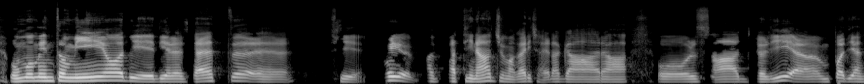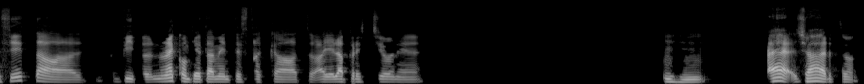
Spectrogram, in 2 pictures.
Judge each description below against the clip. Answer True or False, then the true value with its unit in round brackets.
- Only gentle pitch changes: False (3.7 semitones)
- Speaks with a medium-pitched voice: False (130 Hz)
